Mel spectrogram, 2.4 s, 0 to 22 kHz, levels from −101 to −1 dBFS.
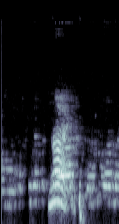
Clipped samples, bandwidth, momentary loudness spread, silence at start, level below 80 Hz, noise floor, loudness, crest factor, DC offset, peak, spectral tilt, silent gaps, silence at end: under 0.1%; 4.8 kHz; 23 LU; 0.05 s; -58 dBFS; -40 dBFS; -18 LUFS; 18 dB; under 0.1%; -2 dBFS; -9.5 dB/octave; none; 0 s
